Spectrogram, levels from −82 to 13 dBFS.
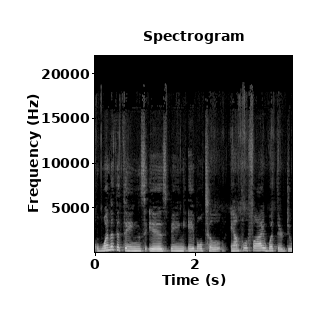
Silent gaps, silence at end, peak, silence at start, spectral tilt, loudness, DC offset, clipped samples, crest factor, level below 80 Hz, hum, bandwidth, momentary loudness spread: none; 0 s; 0 dBFS; 0 s; -6.5 dB/octave; -16 LUFS; under 0.1%; under 0.1%; 14 dB; -62 dBFS; none; 18.5 kHz; 7 LU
